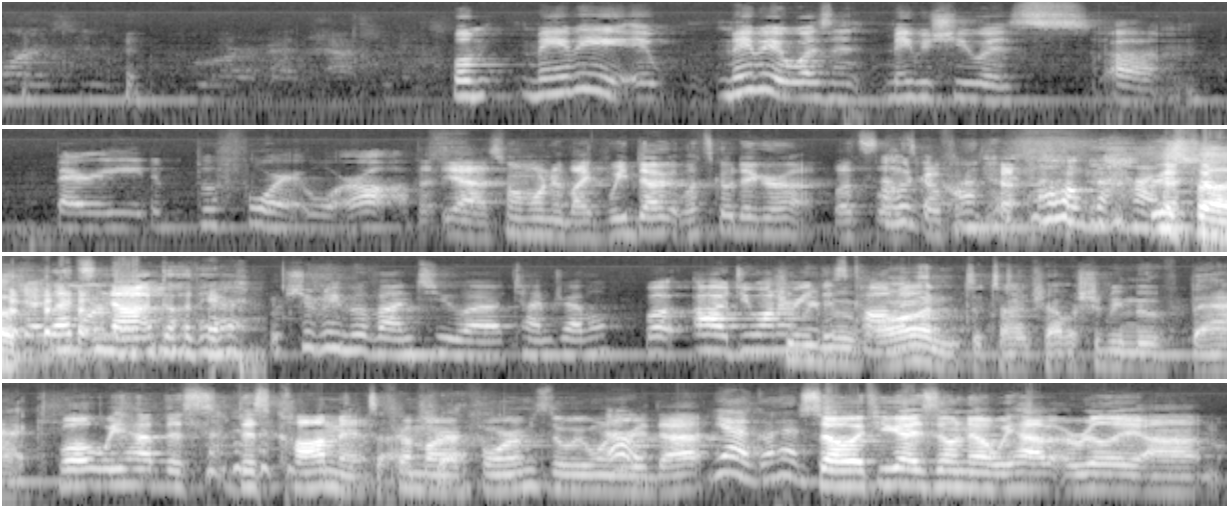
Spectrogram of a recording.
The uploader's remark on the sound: We are LIVE at MISTI-Con!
